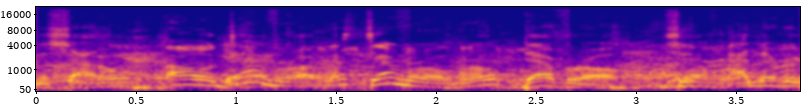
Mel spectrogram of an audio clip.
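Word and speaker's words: Devereux: That's Devereaux, bro. Devereaux. See, I never knew how to pronounce that.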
